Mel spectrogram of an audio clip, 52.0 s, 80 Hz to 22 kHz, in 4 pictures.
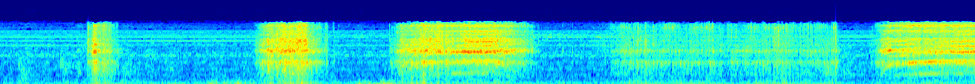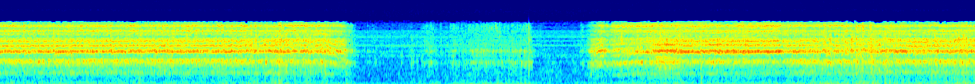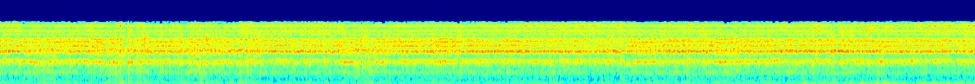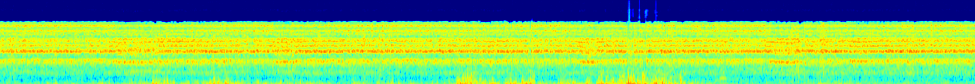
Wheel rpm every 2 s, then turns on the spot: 10, 30, 50, 70, 20, 20, 150, 160, 130, 10, 70, 160, 160, 160, 160, 160, 160, 160, 160, 160, 160, 160, 160, 160, 160, 160.
8-10 18-20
